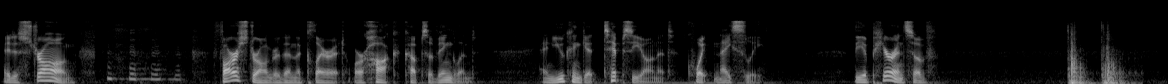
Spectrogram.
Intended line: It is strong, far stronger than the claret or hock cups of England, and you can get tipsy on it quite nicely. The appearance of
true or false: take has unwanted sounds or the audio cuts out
true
